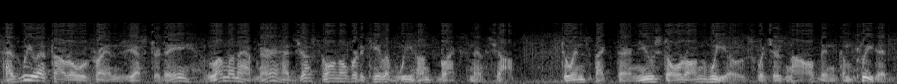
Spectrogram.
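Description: A male announcer narrates in the folksy manner of 1930s and 40s radio. His delivery swings widely in pitch. The recording is muffled, with light background noise. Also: very animated, moderate pace.

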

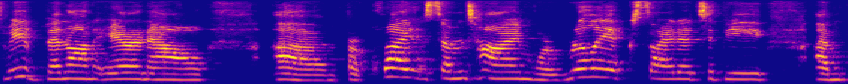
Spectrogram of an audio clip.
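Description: A woman in her thirties hosting a podcast in an enthusiastic, warm way, with frequent ums. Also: high voice, rough recording. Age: 30s. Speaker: podcast host. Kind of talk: casual podcast talk.

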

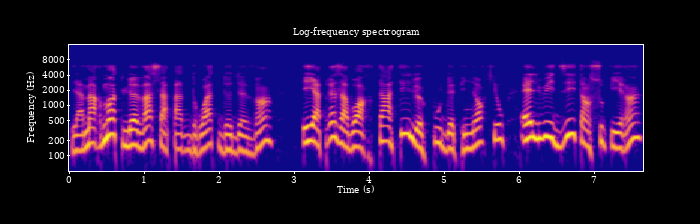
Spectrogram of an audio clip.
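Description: Man, storybook narrator, expressive, slightly high voice. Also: measured pace, no echo, dull audio.

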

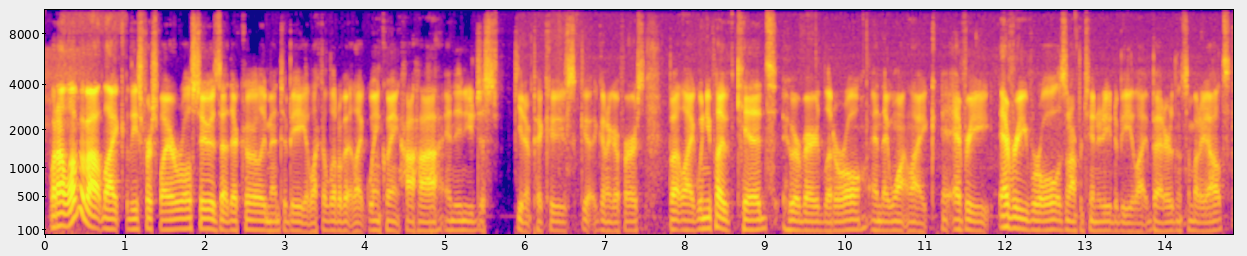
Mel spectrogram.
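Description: Chatty low-voiced man podcasting. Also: level tone, fast. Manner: chatty, lots of likes and fillers. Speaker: podcast host. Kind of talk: casual board game podcast chat.

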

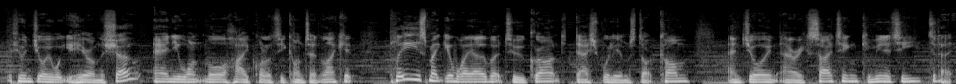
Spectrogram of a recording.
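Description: A man's voice: medium pitch, expressive, mellow, soft background music. A man hosting a finance podcast, reading a polished scripted intro and then interviewing a guest. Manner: polished, measured delivery. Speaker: podcast host.

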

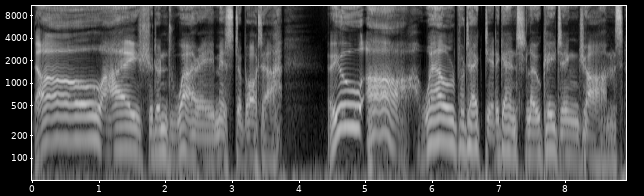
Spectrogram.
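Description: Guy doing a dry cynical wizard professor for an audiobook, really slow and deliberate, pitch swings around a lot. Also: big pitch swings, creaky, fairly bright tone, no room sound, full character voice. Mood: wry, reassuring. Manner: measured, condescending, formal, deliberate. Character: dry, stern, cynical male professor of defense magic. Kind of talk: audiobook character dialogue.

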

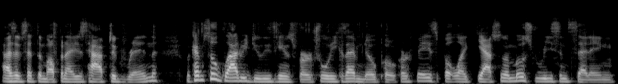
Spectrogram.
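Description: A man co-hosting a podcast as game master, telling tabletop stories in an animated, casual way. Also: mid-range voice, fast talker, dry recording. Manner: animated, acts out characters while telling stories.

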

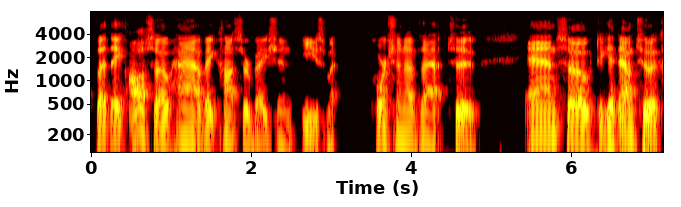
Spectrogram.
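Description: A middle-aged or older man from Florida, a cattle rancher, explaining things conversationally in a plain-spoken, measured interview style. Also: low-pitched. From Florida, United States. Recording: dull lo-fi podcast audio.

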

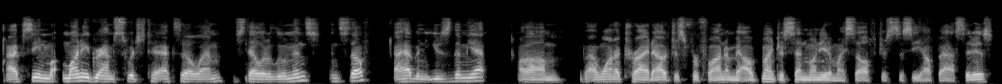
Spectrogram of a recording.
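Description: A man's voice: medium pitch, steady tone, brisk, no echo. A man hosting a casual, hyped live talk show in frat bro slang, swearing freely. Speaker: crypto show host.

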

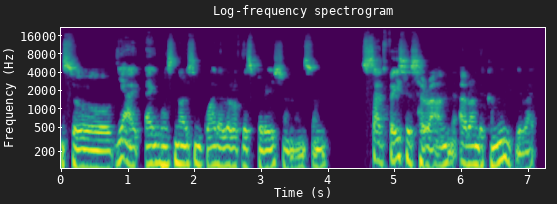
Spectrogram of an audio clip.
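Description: A man's voice: mid-range voice, steady tone, moderate pace, creaky, fairly bright tone, poor audio. A man who organizes a meetup, answering interview questions in a thoughtful, searching way and often repeating words as he finds his phrasing. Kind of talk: casual interview conversation.

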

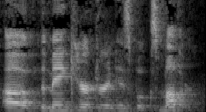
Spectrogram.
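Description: Laughing frequently, this woman in her thirties, herself a podcast host, chats casually while being interviewed at a convention panel. Her mid-range voice stays level and quick, and the recording has a roomy echo with a little background noise.

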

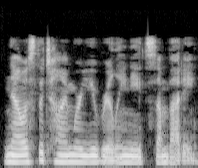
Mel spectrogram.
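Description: A woman's voice: low voice, little pitch movement, fairly quick, gravelly, a little mellow, no echo. A woman hosting a podcast, talking in an earnest, encouraging way. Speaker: podcast host. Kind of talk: motivational podcast talk.

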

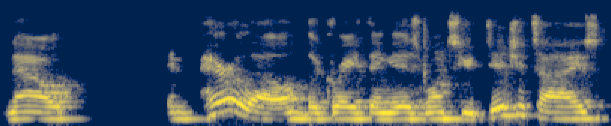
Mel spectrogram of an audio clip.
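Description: A man from Texas, a startup founder, walks through his story in a loose, conversational way, full of fillers and restarts. The recording sounds dull and lo-fi, as if the high end has been shaved off. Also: lively intonation, measured pace, warm tone. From Texas, United States. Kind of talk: conversational interview answers.

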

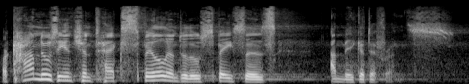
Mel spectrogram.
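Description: A middle-aged man from Ireland with an Irish accent, preaching a sermon in a church with lively, humorous asides to the congregation. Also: a little high, a little slow. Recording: long church reverb.

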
